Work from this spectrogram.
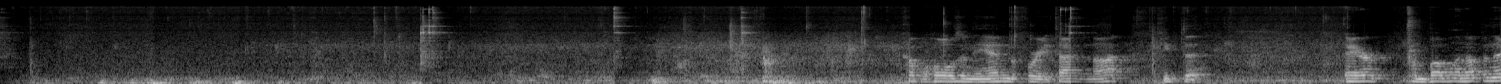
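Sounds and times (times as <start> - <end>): low rumbling handling noise: 0.0 - 14.5.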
